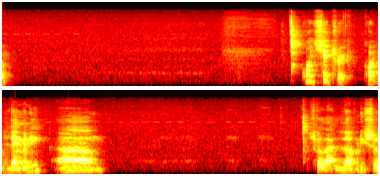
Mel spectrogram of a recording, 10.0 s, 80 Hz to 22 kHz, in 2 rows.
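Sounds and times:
soft sniff: 0:02.9 - 0:03.7.

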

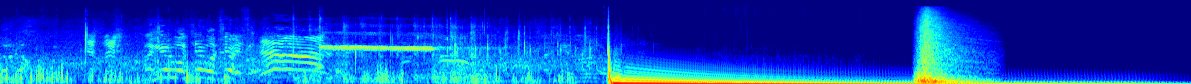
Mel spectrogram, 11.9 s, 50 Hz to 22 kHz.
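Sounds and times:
deep falling boom: 0:06.1 - 0:11.9
whoosh: 0:06.1 - 0:11.9.

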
